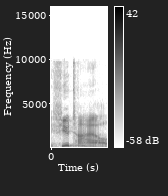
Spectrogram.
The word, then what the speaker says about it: futile: but they became futile i like to pronounce it that way futile in their speculations and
